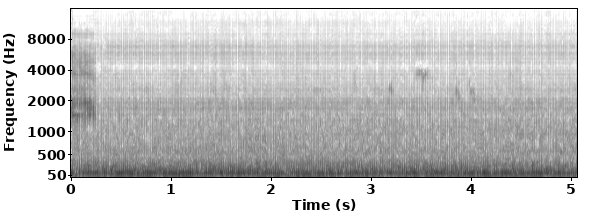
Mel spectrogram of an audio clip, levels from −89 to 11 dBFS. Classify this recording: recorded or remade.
remade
